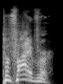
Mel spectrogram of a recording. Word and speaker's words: Pfizer: How you say this? Pfizer. There you go. Pfizer expects to rake. The P is silent.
